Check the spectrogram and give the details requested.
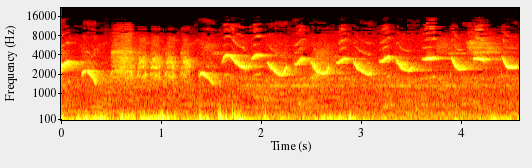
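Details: Chinese hwamei singing right after bathing: a fast run of loud, clear whistles, each sliding downward, about two a second after a few harsh buzzy notes, over low indoor thumping.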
